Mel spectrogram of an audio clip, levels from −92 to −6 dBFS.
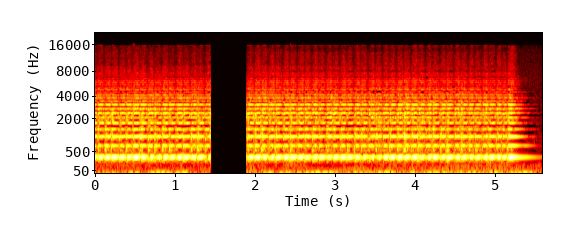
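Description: At 1.45 s a playback stall cuts the sound to silence for about 450 ms, until 1.90 s, likely because the player ran short of data or its thread was blocked.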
